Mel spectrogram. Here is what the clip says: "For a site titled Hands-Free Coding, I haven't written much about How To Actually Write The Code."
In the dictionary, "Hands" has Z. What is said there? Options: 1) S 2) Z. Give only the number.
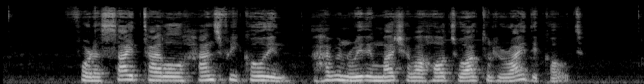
1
